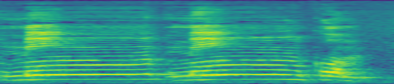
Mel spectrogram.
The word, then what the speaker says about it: منكم: We say mikkum, or will not pronounce it 100% minkum. We'll say minkum.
